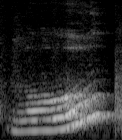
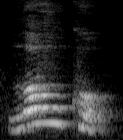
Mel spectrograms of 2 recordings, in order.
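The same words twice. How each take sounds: First: Louco split with LOU drawn out and rising, then a pause; separado em sílabas. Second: Said in the usual way. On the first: Shown as a demonstration. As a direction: stretch the first syllable of Louco and hold before co. (Louco silabado, com "lou" alongado) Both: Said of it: "Vamos separar?".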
